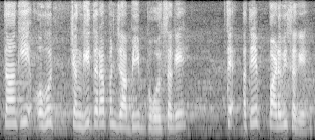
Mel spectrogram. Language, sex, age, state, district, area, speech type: Punjabi, male, 18-30, Punjab, Pathankot, rural, spontaneous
